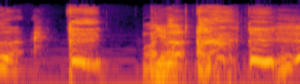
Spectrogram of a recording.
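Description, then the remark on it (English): A voice imitates the winded, choking coughs of someone punched in the lungs: a few short raspy gasps followed by three harsh, loud hacking bursts in quick succession, with no other talk. “I'm like when you get punched in the lungs and they like cough up spittle and blood. You're on the floor and you're winded.”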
